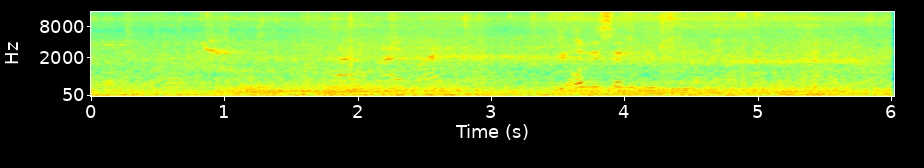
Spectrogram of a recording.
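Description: Busy street ambience: a steady low rumble of traffic and engines, with faint voices of passers-by in the background.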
